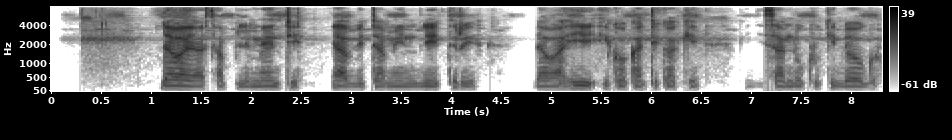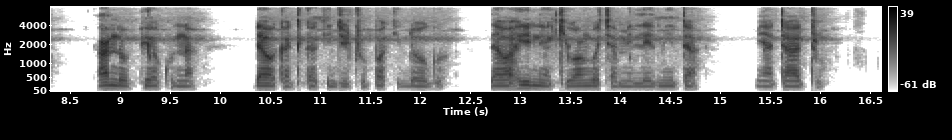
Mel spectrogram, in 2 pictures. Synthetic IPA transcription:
ɗawajasaplimɛnti | javitaminɗiθɾi | ɗawaɦiːʔikɔkatika | kiʄisandukukiɗɔɠɔ | kandɔpiakuna | ɗawakati̥kakiʄit͡ʃupakiɗɔɠɔ | ɗawaɦiːnijakiwaŋɡɔt͡ʃamilimita | miatatu

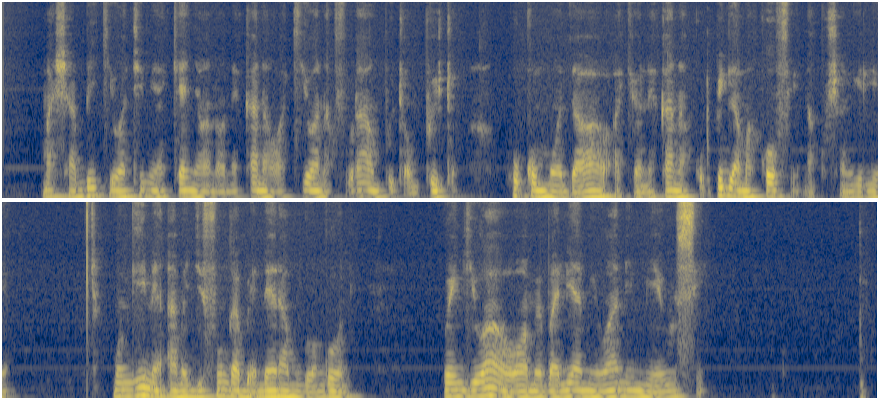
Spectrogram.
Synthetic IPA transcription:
maʃaɓikiwatimujakɛɲawanaɔnɛkanawakʰiwanafuɾaham̩p̬witʰɔm̩pitɔ̥ | hukum̩ɔʄawaɔ̰ʔakiɔnɛkanakupiɠamakɔfḭnaku̥ʃaŋɡilia | mwiŋɡinɛʔamɛʄifuŋɡaɓɛndɛɾam̩ɠɔŋɡɔni | wɛŋɡiwaɔwamɛvaliamiwanimiɛusi

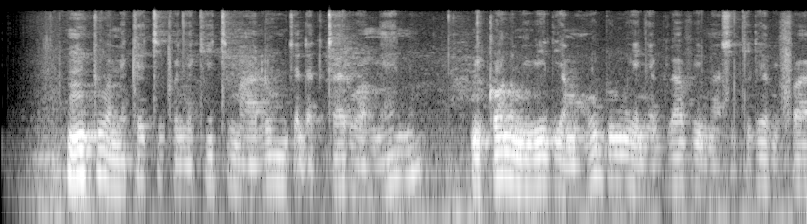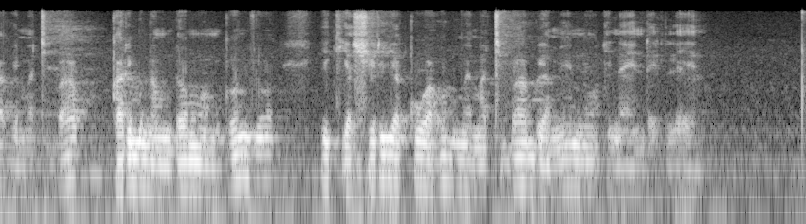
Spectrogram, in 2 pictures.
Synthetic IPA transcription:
m̩tuamɛkɛtikwɛɲɛkʰitimaːlumut͡ʃaɗaktʰaɾiwamɛnɔmikɔnɔmiwilijamahuɗumujɛɲɛɡlavuinaʃikiliavifaːvjamatiɓaɓu | kaɾiɓunam̩ɗɔmɔwam̩ɡɔnd͡ʒwaikiaʃiɾiakuwahuɗumujamatiɓaɓujamɛnɔinaɛndɛlɛa

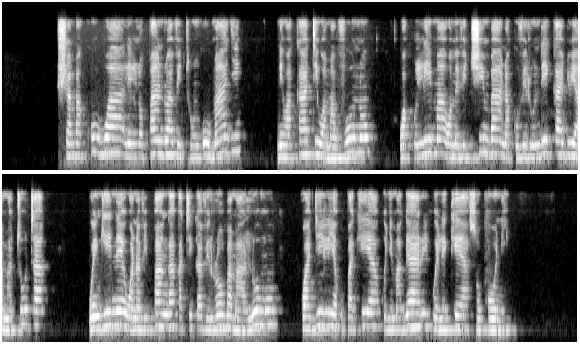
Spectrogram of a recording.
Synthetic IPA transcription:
ʃambakuɓwalililɔpandwavitʰuŋɡuːmaʄi | niwakatiwamavunɔ | wakulimawamɛvit͡ʃimbanakuviɾundikaʄuːjamatuta | wɛŋɡinɛwanavipaŋɡakatikaviɾɔɓamaːlumu | kwaːʄilijakupakʰiakwɛɲɛmaɠaɾikuɛlɛkɛasɔkɔni

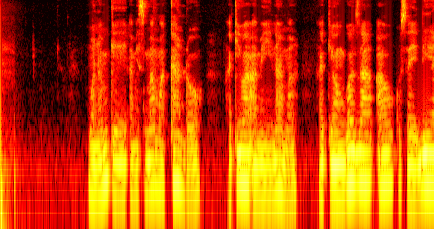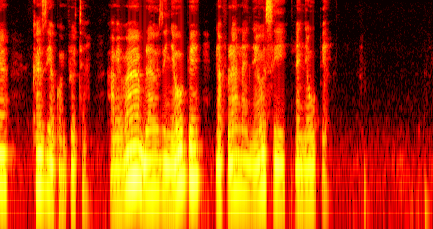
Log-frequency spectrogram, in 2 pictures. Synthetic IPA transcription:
mwanam̩kɛamɛsimamakandɔ | akiwaʔamɛinamaː | kiɔŋɡɔzaaukusaiɗia | kʰazijakɔm̩pjuta | amɛvaːblauziɲaupɛ | nafulanaɲausinaɲaupɛ

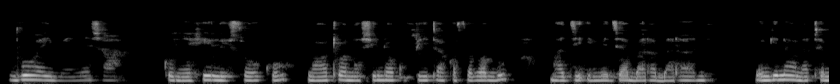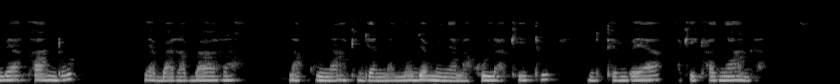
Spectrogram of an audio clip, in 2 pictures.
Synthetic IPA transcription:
ɱvuaimɛɔɲɛʃa | kwɛɲɛhilisɔkʰɔ | nawatuwanaʃindwakupitakwasaɓaɓu | maʄiʔimɛʄaaɓaɾaɓaɾani | wɛŋɡinɛwanatʰɛmbɛakʰandɔ | jaɓaɾaɓaɾa | nakunaːkiʄanamɔʄamwɛɲɛanahulakʰitu | anitʰɛmbɛaːkikʰaɲaɠa

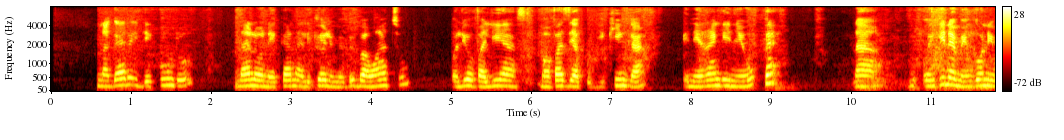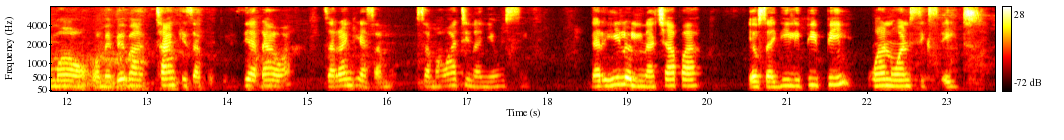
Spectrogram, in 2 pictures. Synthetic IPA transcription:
kunaɠaɾiɗɛkundu | linalɔːnɛkanalikiwalimɛɓɛɓawatu | waliɔvaliamavazijakuʄikʰiŋɡa | wɛɲɛɾaŋɡiɲɛupɛ | na | wɛŋɡinɛmiŋɡɔnimwaɔwa̰mɛɓɛɓatʰaŋkizakupuliziaɗawa | z̥aɾaŋɡija | samawatinaɲɛusi | ɠaɾihilɔlinat͡ʃapa | jausaʄilipipi | wanwansiksɛjt

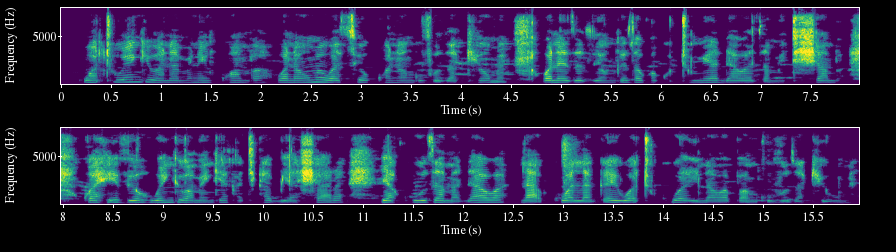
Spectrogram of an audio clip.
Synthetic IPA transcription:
watʰuwɛŋɡiwanaːminikwambawanaumɛwasiɔkuwanaŋɡuvṵzakʰiumɛwanawɛzaziɔŋɡɛzakwaku̥tumiaɗawaza̰miti̥ʃambakwahivjɔwɛŋɡiwamɛiŋɡiakati̥kaɓiaʃaɾajakuuzamaɗawana̰kuwalaɠaiwatʰu̥kʰuwainawapa̰ŋɡuvuzakʰiumɛ

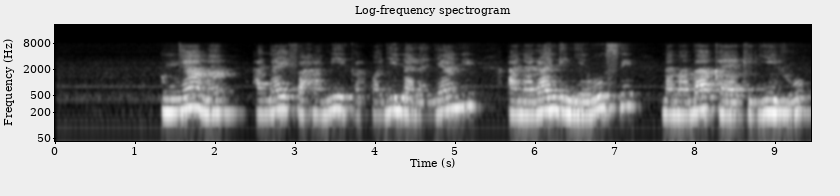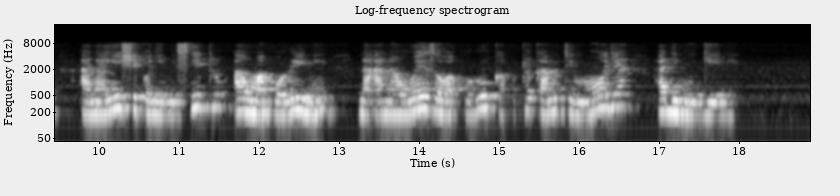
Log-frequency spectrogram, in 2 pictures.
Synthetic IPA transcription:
m̩ɲamaanajɛfahamikakwaʄinalaɲani | anaɾaŋɡiɲɛusi | namaɓakajakiʄivu | anaiʃikwɛɲɛmisituaumapɔɾini | naʔanauwɛzɔwakuɾukakutɔkam̩tim̩mɔʄa | haɗimwiŋɡinɛ

